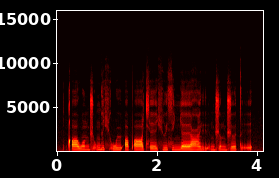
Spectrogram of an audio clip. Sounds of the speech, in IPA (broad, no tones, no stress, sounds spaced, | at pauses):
ǃʼ ɑː w õ n d͡ʒ o̰ ŋ ɡ ɛ ç o̰ w ʉ ʔ ɑ pʼ ɑː cʰ eː ç y sʲ ɛ ɲ ɛː ʕ ɛ̃ rʲ ɛ̰ n d͡ʒ ɵ n d͡ʒ ø t ḛ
